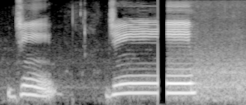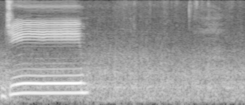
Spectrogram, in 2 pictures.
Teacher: जीम कहाँ से अदा होता है? ज़बान का दरमियान यानी मिडल और तालू के दरमियान से जीम अदा होता है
